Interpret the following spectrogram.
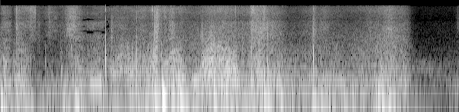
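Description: Camera-handling noise: a quick run of rustling, rubbing and knocks close against the microphone as the phone is moved about.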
